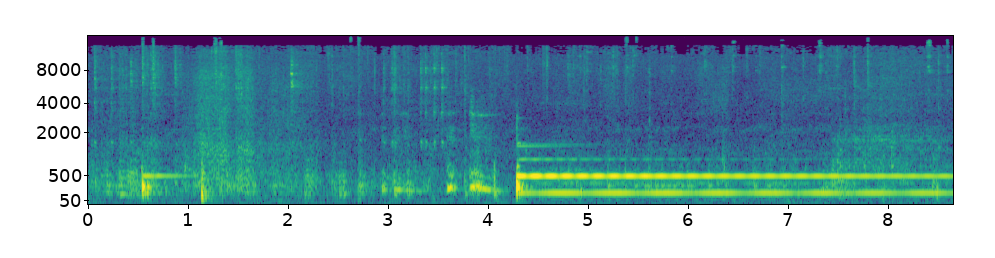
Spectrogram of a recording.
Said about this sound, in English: And let's begin with the bell.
